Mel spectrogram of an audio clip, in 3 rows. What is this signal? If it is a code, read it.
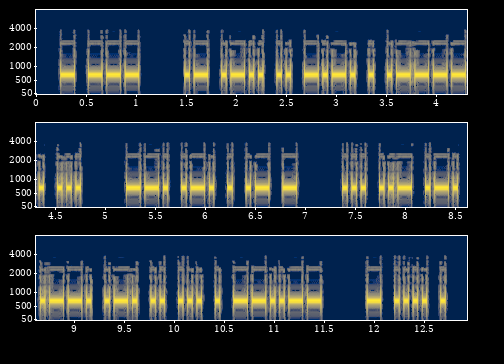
Morse code, heard as a keyed tone, about 27 wpm, 700 Hz. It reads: TO ALICE'S GREAT SURPRISE, THE
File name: 08-Chapter-08 26 WPM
